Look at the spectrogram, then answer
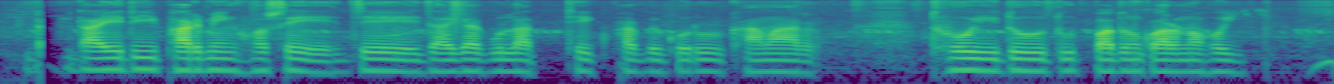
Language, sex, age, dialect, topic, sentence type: Bengali, male, 60-100, Rajbangshi, agriculture, statement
